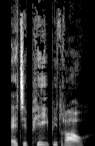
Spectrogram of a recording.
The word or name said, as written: ATP-bidrag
